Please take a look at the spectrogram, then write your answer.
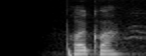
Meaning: to fear
- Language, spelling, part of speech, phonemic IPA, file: Assamese, ভয় খোৱা, verb, /bʱɔj kʰʊɑ/, As-ভয় খোৱা.ogg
